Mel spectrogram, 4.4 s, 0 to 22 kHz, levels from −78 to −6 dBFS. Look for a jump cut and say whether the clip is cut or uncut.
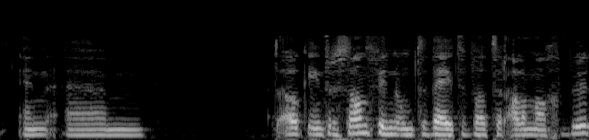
cut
